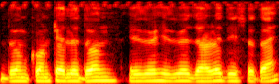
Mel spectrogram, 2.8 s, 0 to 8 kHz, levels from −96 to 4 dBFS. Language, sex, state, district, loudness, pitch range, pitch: Marathi, male, Maharashtra, Chandrapur, -17 LUFS, 125-130 Hz, 125 Hz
